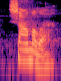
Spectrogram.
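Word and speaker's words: Shyamala: and that is the name of your mother Shamala so the why is silent Shambhala Shambhala yeah sama let go Gopala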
